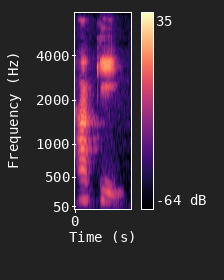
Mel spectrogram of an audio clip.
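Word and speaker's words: 破棄: Thì chữ phá này chắc chắn sẽ đọc là ha. Chúng ta sẽ loại trừ được ngay phương án số 2 là hai này, không phải này. 4 là hô cũng không phải. Đấy, vậy chỉ còn là một hay là ba thôi. Đằng sau là chữ khí sẽ đọc là ki đúng không? Như vậy sẽ là haki.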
